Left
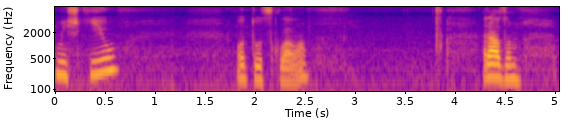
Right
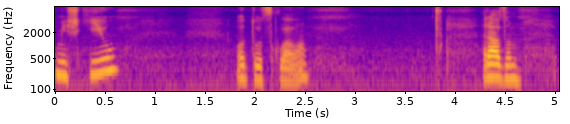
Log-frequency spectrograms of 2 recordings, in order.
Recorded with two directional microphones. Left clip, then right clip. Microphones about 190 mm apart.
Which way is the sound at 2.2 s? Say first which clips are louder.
Right 1 dB; 5° right (ahead or behind).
